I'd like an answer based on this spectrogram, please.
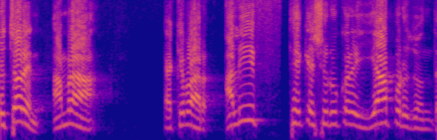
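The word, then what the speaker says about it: ألف: আ leaf. প্রথমে আ বলব। তারপরে বলব লিফ। কোন টেনে পড়বো না। শেষের দিকে নিচের ঠোটের পেট উপরের দিদাতের আগায় লাগিয়ে ফা এইযে হালকা একটু ফার মত উচ্চারণ হবে।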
